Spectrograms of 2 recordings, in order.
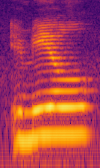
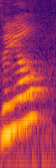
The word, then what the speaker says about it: Yamile: i recommend furious by emile emil it's meal i'm so sorry not mispronouncing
